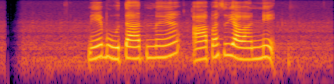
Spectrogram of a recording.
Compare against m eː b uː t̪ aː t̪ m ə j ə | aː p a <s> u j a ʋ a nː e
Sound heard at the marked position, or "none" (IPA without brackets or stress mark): s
